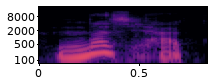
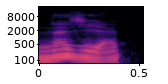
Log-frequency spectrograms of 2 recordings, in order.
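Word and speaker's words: النازعات: Hop, sourate 79, un nazihat, ou naziat, à mon avis. Il n'y a pas de H, donc on ne prononce pas un H, s'il n'y a pas, ça n'aurait aucun sens.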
